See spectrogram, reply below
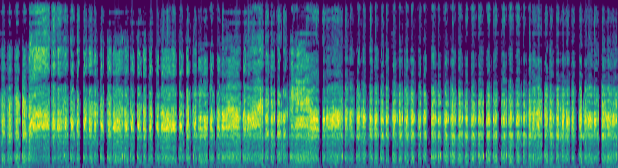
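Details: Three hungry baby birds beg with a dense, continuous stream of high, rapid cheeping that pulses without pause through the whole stretch.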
